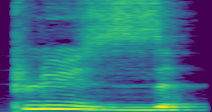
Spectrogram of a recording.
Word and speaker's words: plus: than you okay so two cases where you don't pronounce the s in plu at all if plu if plu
